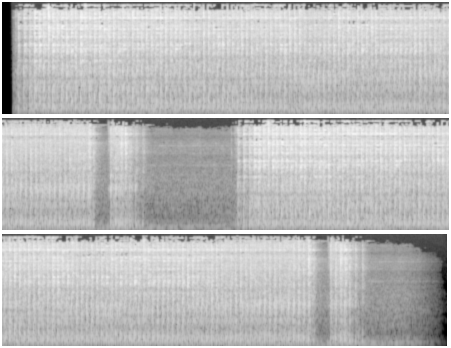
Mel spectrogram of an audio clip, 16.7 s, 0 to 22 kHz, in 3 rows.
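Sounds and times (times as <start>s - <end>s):
jackhammer: 0.1s - 7.5s, 8.5s - 15.8s.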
